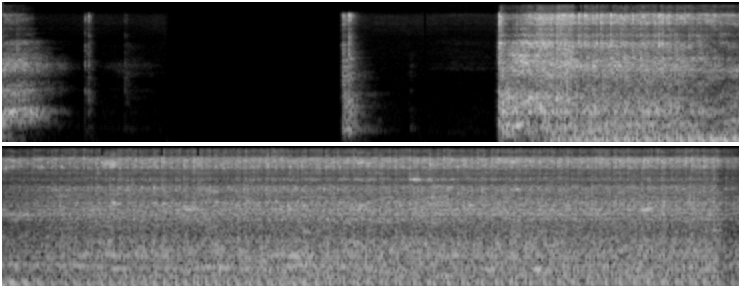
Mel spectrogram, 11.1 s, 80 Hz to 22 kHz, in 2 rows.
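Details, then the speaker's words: Sawmill engine, larger than the original, run briefly with shrouds off after a bad bearing was replaced; a few clicks and a pull, then a smooth, even run with no knock that sounds like new; normal running. "I can tell you right now that sounds 100% better actually sounds like it did when it was brand new except it's got a lot bigger engine on it"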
